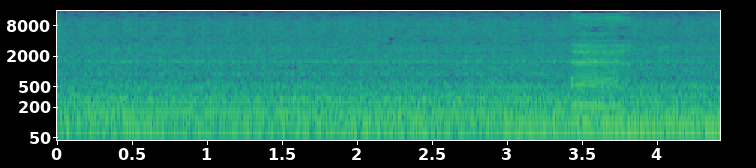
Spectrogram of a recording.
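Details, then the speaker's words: Engine on an Arduino spark piggyback delaying the crank signal to the ECU, timing retarded by potentiometer to roughly six to eight degrees: steady idle turns uneven and lumpy; returns to normal when adjusted back. "can hear that the engine starts to misbehave"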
